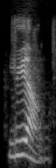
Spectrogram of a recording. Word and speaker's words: 辆: Right, okay, and okay, so this one tricky one, because doesn't have any exact translation in English, and this character we pronounce 亮 liang.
